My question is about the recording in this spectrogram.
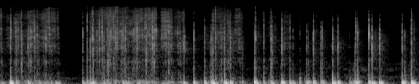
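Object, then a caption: Small flat bamboo slat mat. Long acrylic nails scratch rapidly back and forth over the ridged slats of a small, flat bamboo slat mat. The result is a dense, bright rasp with dull low thumps under it. It breaks briefly near the start, then continues as quick choppy strokes.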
